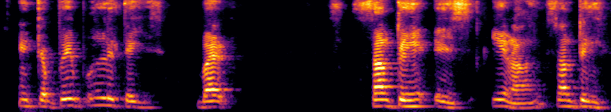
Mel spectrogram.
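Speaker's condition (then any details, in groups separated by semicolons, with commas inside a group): Cerebral palsy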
